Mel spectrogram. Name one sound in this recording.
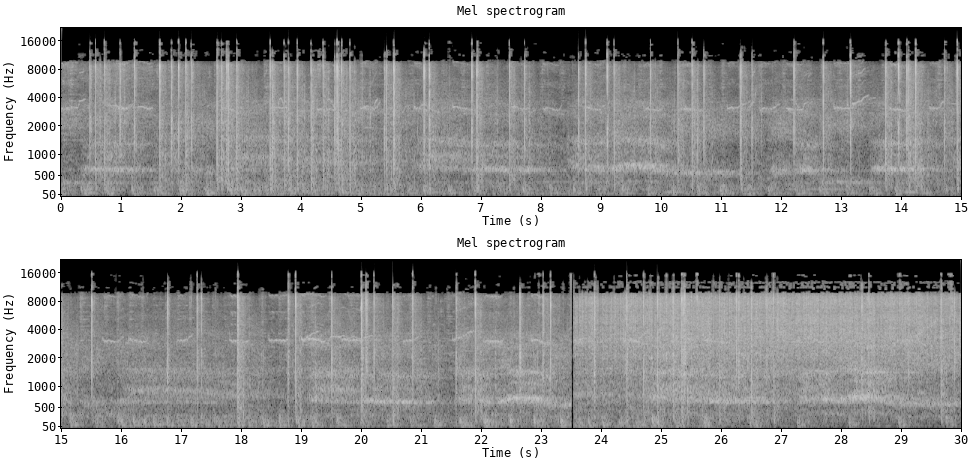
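A large stadium crowd sings and chants loudly together.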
